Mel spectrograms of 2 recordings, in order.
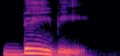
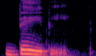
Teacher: The accent is on the first syllable.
